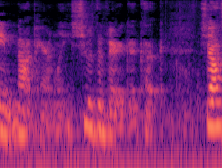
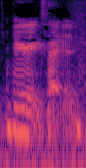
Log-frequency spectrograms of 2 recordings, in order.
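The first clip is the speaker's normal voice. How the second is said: very excited dropped much softer, almost to herself; quiet repeat; 3 semitones lower, 8 dB quieter than usual. Real, not acted. Repeating her excitement to viewers, suddenly much softer. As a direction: echo it under your breath. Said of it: "I'm very excited".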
